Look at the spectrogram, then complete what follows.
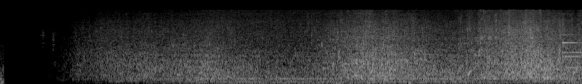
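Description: Ocean surf washing onto a beach, fading in after a brief silence and swelling in slow surges.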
